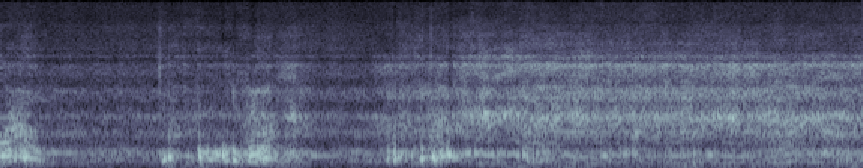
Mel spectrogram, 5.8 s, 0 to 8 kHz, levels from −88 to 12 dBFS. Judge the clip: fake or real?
fake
